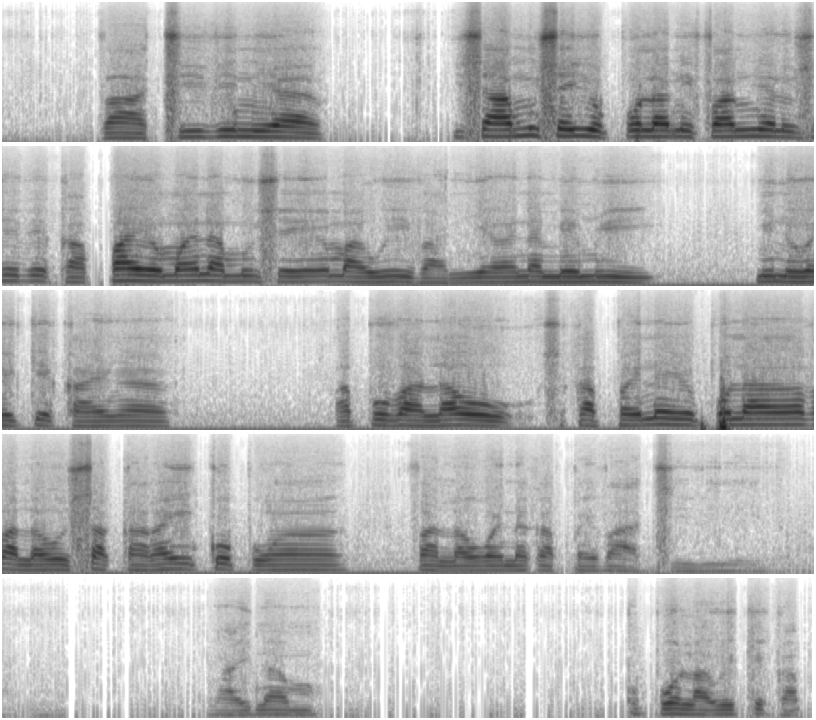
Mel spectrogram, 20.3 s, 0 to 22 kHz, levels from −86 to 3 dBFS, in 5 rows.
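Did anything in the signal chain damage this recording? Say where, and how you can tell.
Yes, at the codec: 1-bit DFPWM compression runs throughout the speech, one bit per sample nudging an adaptive level, leaving heavy broadband fuzz, crackle and treble-burying hiss.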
